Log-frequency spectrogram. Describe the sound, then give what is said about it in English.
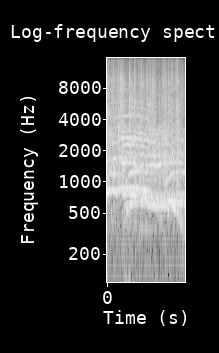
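An audience claps and cheers to vote for Arby's, with the response being measured: dense overlapping hand claps mixed with high whoops and shouts throughout, fairly loud and sustained with no pause. “If you wanted to be Arby's, clap right now for Arby's.”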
